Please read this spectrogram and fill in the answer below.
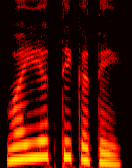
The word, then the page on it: ವ್ಯಕ್ತಿಗತ: vyaktigata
